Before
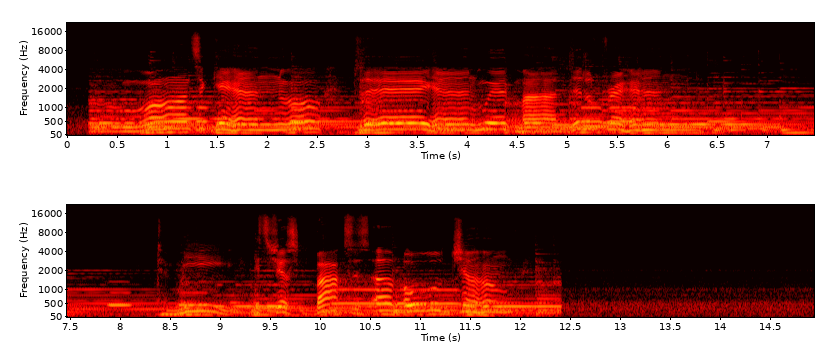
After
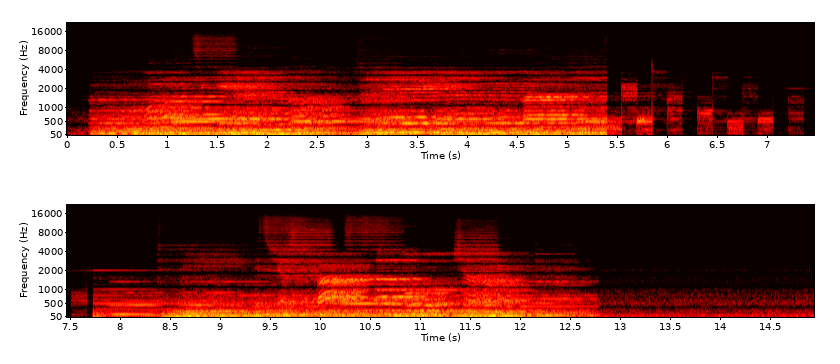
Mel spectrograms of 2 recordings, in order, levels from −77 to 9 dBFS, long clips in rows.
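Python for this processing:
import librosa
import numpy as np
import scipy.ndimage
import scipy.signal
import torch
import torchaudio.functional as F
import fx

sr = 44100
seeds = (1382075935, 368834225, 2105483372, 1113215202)

y = fx.octave_divider(x, sr, octaves=2, level_db=3.0)
y = y + 0.97 * np.pad(y, (int(1.4 * sr / 1000.0), 0))[:len(y)]
y = fx.rev_gated(y, sr, seeds[0], gate_ms=400, shape='flat', drr_db=-5.5)
y = fx.filter_held_bandpass(y, sr, hz=6.6, low_hz=320.0, high_hz=7100.0, at=(5.39, 7.73))
y = y * 10.0 ** (-7.5 / 20.0)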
